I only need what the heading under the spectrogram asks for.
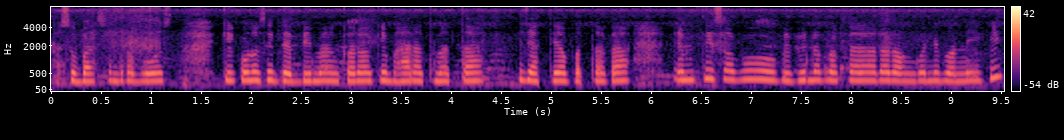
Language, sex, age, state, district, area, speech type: Odia, female, 18-30, Odisha, Bhadrak, rural, spontaneous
